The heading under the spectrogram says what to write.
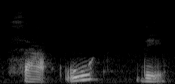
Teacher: o A tá perto do U, porém separados na hora da emissão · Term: hiato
